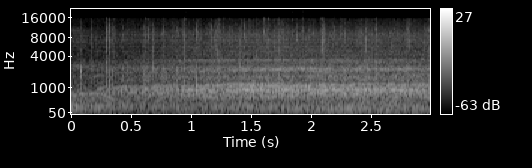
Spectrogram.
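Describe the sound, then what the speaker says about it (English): Steady applause and cheering from a large commencement ceremony audience at SUNY Old Westbury, a dense wash of clapping hands that holds even and full for the whole stretch without breaks. "Let's give them a round of applause."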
